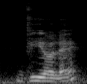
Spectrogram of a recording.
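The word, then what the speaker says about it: violets: Color Purple masculine form Viet feminine form Viet now H plural form VI there is an S but I didn't pronounce it so that must mean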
